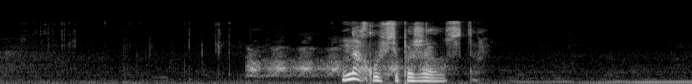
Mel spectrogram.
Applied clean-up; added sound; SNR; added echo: none; Bark; 8 dB; none.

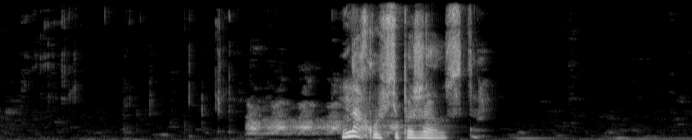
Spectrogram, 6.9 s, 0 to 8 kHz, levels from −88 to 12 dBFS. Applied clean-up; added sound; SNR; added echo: classical method log-MMSE.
